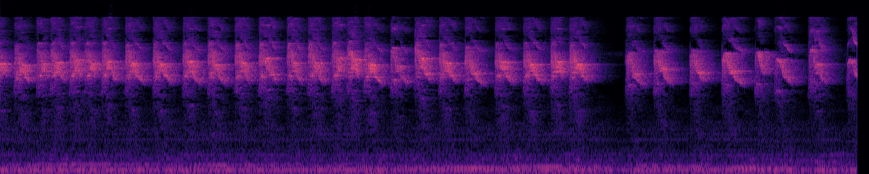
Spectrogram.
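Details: Oriental white-eye giving a fast, high chirping song, notes tightly packed for six seconds, a brief pause, then slower chirps resuming before an abrupt end.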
